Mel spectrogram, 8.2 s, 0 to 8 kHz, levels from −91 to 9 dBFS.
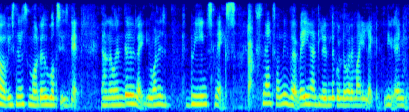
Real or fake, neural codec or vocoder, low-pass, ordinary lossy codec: fake; codec, 24 kHz, 1.5 kbps, HILCodec; 7.2 kHz; none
